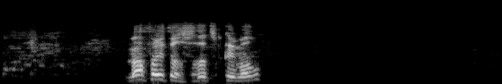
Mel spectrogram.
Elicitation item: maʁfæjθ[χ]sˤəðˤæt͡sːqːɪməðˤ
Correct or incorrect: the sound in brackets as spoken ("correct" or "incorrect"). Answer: incorrect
